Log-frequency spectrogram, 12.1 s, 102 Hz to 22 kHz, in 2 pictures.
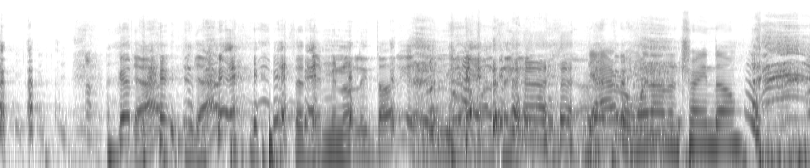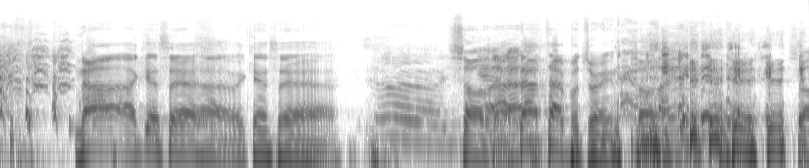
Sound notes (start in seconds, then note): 0.7 speaking In Foreign Language; 10.6 laughing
